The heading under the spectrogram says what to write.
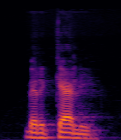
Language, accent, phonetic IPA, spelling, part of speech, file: Catalan, Valencia, [beɾˈkɛ.li], berkeli, noun, LL-Q7026 (cat)-berkeli.wav
- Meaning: berkelium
